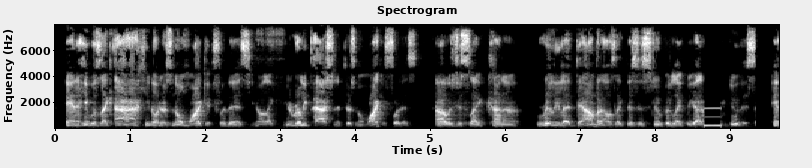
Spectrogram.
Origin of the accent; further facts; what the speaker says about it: Slovenia; English is a second language; But I was born and raised in Yugoslavia, you know, later Slovenia after the war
